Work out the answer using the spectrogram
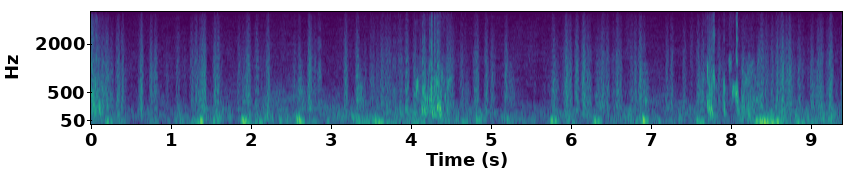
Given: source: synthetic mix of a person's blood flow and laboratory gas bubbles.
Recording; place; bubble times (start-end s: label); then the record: Doppler ultrasound of blood flow; subclavian vein
0.00-0.20 s: bubbles
4.04-4.51 s: bubbles
7.67-7.83 s: bubbles
7.88-8.35 s: bubbles
From the record:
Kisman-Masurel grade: 223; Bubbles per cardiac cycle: several, 3 to 8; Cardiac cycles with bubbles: 10 to 50%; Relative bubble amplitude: loud (0.450 to 0.775); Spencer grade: 2 (many but less than half of the cardiac periods contain bubble signals, singularly or in groups); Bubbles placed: anywhere in the cardiac cycle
